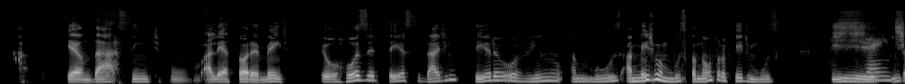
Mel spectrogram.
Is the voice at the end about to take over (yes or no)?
yes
